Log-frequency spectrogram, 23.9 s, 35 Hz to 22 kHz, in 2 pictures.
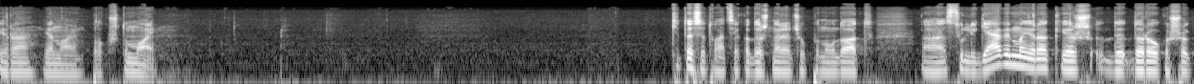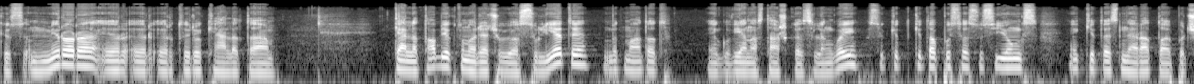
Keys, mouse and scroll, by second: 2.3 alt+middle click, 5.8 click, 8.9 click, 13.1 click, 15.3 click, 16.8 middle click, 18.7 click.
